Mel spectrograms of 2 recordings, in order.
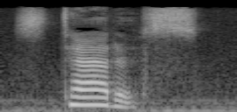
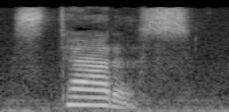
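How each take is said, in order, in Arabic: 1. لكنة أمريكية، الحرف المتحرك الأول مثل 'sat'. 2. لكنة أمريكية، الحرف المتحرك الأول مثل 'sat'.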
